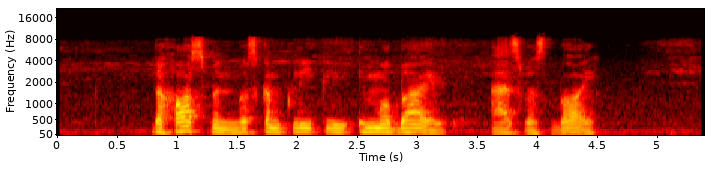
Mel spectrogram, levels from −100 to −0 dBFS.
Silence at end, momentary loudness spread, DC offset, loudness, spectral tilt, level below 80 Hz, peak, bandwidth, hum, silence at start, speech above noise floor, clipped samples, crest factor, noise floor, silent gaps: 0.9 s; 9 LU; under 0.1%; -36 LUFS; -6 dB/octave; -72 dBFS; -16 dBFS; 9 kHz; none; 0.8 s; 34 dB; under 0.1%; 20 dB; -69 dBFS; none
